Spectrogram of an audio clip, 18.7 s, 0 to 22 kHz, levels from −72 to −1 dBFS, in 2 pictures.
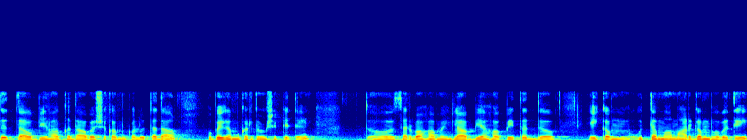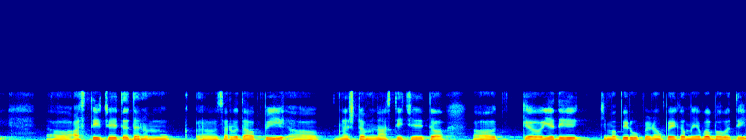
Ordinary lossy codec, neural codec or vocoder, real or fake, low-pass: none; codec, 16 kHz, 6 kbps, DAC; fake; none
